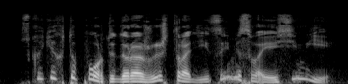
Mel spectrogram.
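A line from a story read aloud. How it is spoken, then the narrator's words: Sarcastic question. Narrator (Russian): ехидно спросил я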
